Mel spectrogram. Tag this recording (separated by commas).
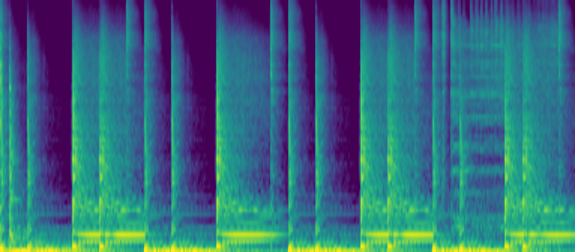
Bass drum, Music, Percussion, Snare drum, Drum, Drum kit, Musical instrument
